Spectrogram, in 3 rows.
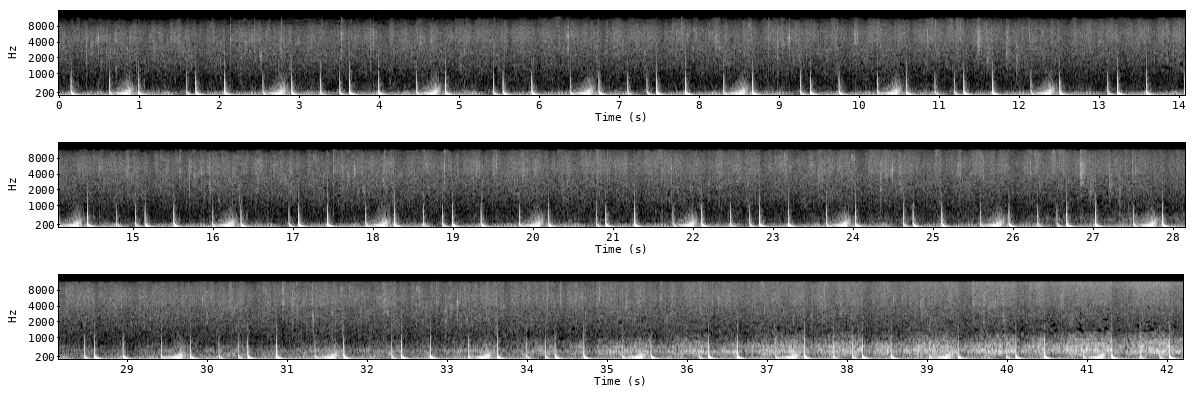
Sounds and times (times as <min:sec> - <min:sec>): Rain on surface: 0:00.0 - 0:42.2.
